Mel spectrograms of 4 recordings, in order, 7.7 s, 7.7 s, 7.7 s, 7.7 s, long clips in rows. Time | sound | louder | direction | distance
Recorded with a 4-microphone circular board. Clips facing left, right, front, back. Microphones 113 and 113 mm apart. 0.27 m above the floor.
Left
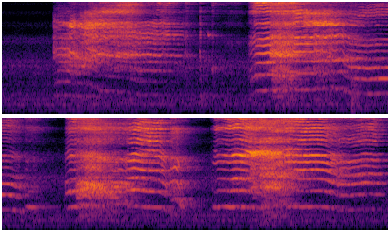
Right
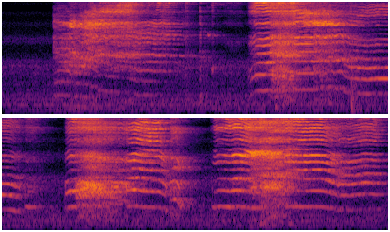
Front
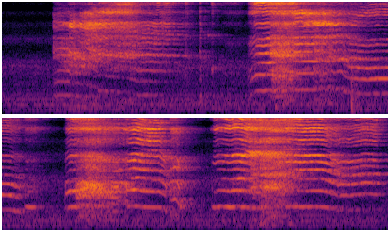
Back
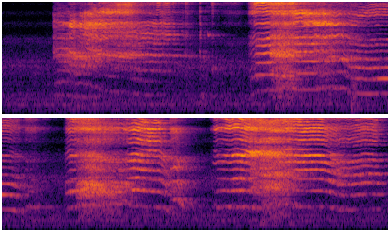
0.5 | a baby crying | left 1 dB, front 1 dB | 35° right | 1.1 m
